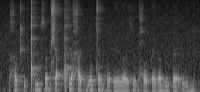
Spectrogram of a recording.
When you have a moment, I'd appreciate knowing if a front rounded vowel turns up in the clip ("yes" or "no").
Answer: yes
